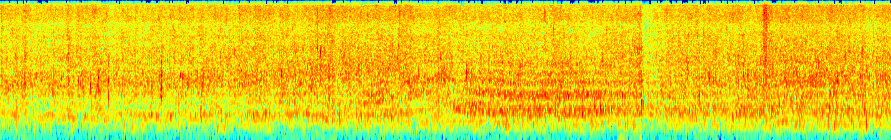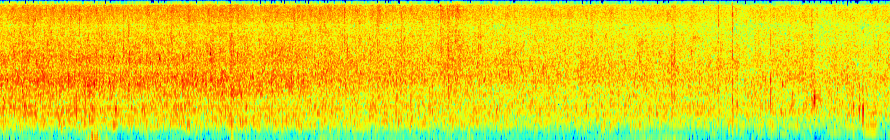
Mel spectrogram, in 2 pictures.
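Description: A river in Bicol flows steadily with a constant broadband rush of water at close range. There is no talking, and a few faint knocks sound near the middle.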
